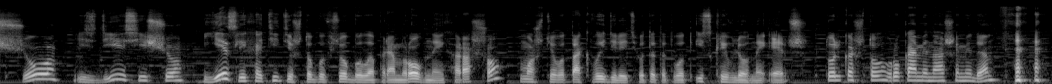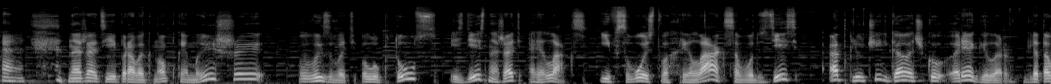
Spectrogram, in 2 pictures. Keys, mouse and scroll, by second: 3.9 alt+click, 11.7-16.4 right drag, 16.4 click, 18.8-21.0 drag.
